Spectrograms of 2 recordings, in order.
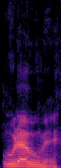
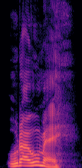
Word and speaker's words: Uraume: Uraume. – Uraume. – No, like roll the R. – Uraume. – There you go. That's much better.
